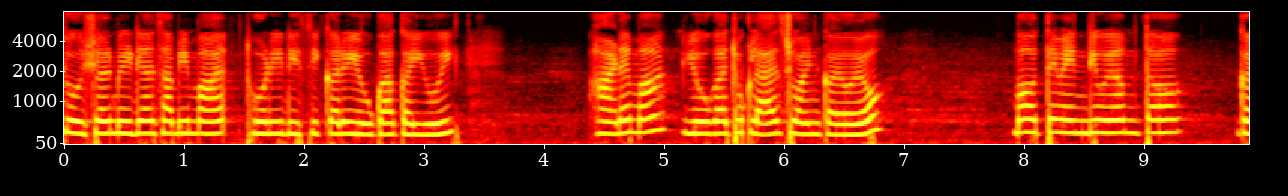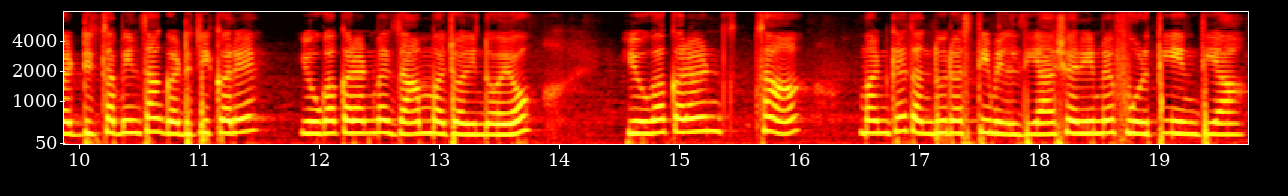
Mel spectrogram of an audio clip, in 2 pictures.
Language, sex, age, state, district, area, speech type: Sindhi, female, 18-30, Gujarat, Surat, urban, spontaneous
